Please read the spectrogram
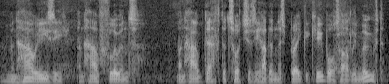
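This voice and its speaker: A man's voice: low voice, moderate pace. A man giving live co-commentary on a snooker match. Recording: crowd and faint noise behind. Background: snooker arena crowd.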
